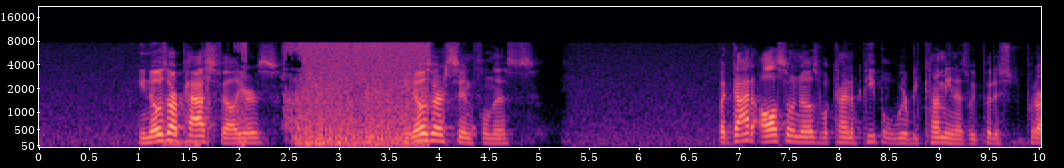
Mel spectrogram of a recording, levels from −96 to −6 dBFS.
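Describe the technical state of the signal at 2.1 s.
At 2.1 s the speech sits inside a suppressed stretch from 1.27 to 2.6 s, dropping by up to roughly 40 dB. This is likely speech suppressed in double talk, where the echo canceller mistook the talker for far-end echo and attenuated both.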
